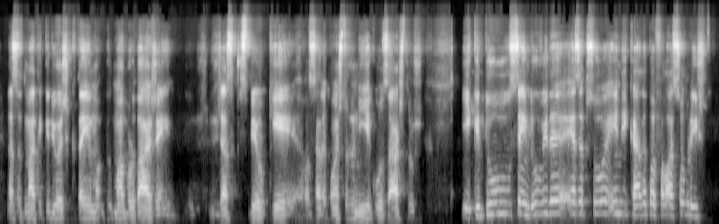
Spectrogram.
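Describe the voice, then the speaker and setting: This man speaks with a European Portuguese accent. His voice is high-pitched and swings very widely in pitch. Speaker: interview show host. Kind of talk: interview introduction. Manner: halting, many fillers.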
